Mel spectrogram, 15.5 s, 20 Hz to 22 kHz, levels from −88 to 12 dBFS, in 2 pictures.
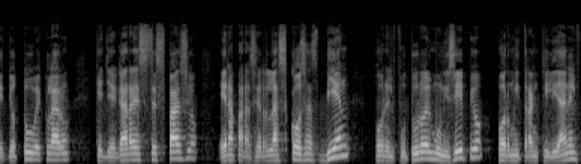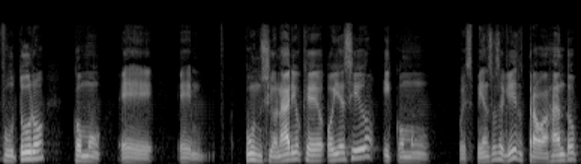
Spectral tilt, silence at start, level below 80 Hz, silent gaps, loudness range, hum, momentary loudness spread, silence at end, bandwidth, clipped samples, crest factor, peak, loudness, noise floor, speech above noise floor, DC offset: -5 dB/octave; 0 s; -78 dBFS; none; 4 LU; none; 12 LU; 0.1 s; 12.5 kHz; under 0.1%; 22 dB; -4 dBFS; -26 LUFS; -56 dBFS; 31 dB; under 0.1%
